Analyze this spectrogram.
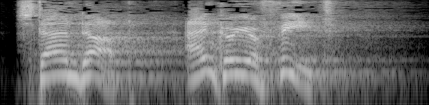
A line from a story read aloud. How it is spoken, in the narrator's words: The mayor shouted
